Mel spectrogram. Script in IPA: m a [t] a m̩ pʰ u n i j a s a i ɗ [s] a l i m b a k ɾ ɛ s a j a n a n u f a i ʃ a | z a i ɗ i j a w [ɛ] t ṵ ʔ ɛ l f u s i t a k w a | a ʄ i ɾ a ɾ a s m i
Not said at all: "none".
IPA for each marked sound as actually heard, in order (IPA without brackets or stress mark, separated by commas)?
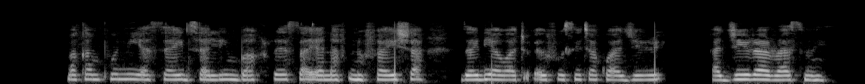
k, s, a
